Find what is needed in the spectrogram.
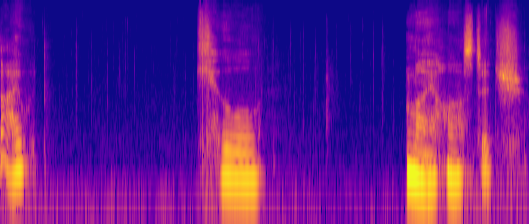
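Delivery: usual speaking voice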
